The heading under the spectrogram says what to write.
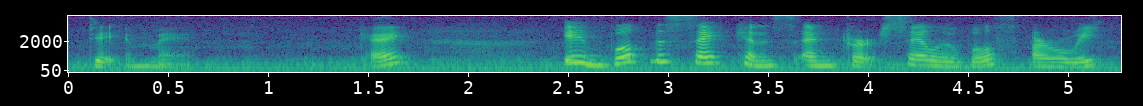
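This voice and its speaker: A woman's voice: on the high side, a little hiss or hum. A young woman giving a class presentation on word stress, hesitating with fillers and repeating each example word.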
